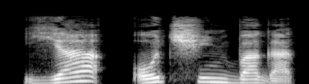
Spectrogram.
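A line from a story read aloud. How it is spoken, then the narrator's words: Slow. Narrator (Russian): начал он медленно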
